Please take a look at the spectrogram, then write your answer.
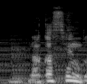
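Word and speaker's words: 中仙道: 中仙道って読む。中仙道です。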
